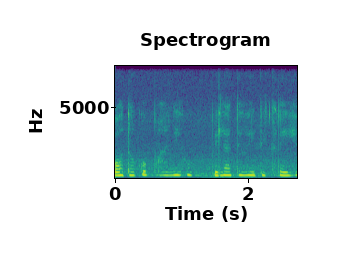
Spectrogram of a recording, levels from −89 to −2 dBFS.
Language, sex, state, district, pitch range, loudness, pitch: Hindi, female, Chhattisgarh, Raipur, 230-245 Hz, -17 LUFS, 235 Hz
